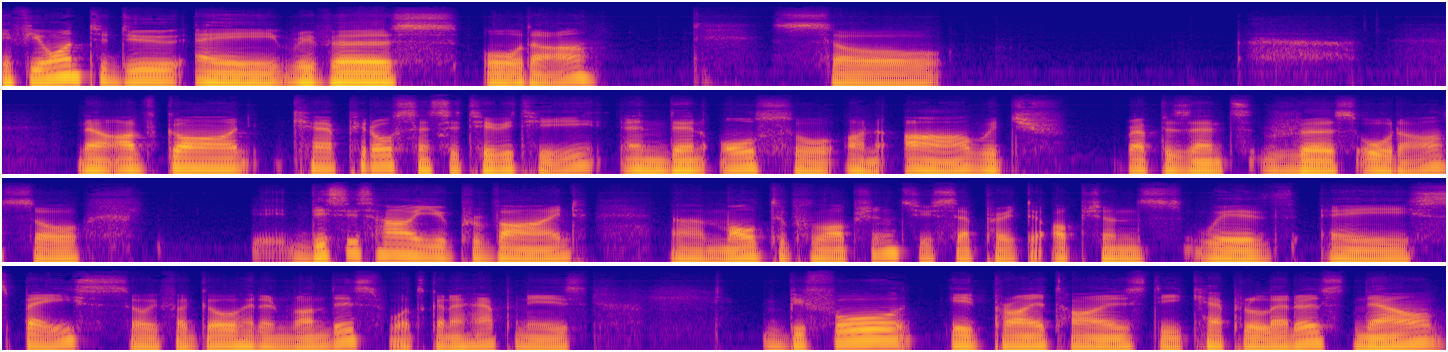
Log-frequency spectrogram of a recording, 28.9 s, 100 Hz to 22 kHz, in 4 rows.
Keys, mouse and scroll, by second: 1.7 click, 2.5 ctrl+c, 2.8 click, 3.8 Return, 4.6 Left, 5.1 shift+Home, 5.3 shift+Up, 5.4 shift+Up, 5.6 shift+Up, 6.7 click, 15.6 ctrl+s, 16.2 click, 23.3 F5.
